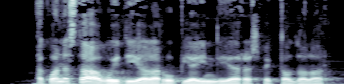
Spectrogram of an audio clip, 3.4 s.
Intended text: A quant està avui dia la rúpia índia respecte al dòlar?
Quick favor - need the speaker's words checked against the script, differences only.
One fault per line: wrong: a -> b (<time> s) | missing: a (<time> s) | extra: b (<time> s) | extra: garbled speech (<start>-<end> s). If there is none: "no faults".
no faults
